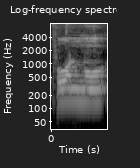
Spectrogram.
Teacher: வரக்கூடிய மகரங்கள் தன்னுடைய அரை மாத்திரையிலிருந்து குறைந்து கால் மாத்திரையாக ஒலிக்கும் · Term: மகர குறுக்கம்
